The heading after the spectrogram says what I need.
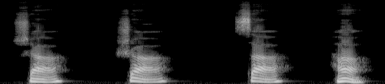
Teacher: जिन व्यंजनों का उच्चारण करते समय हवा मुख के विभिन्न भागों से रगड़ खाती हुई बाहर निकले उन्हें ऊष्म या संघर्षी व्यंजन कहते हैं। तो इसके दो नाम हैं, एक तो ऊष्म है और दूसरा संघर्षी। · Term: ऊष्म व्यंजन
